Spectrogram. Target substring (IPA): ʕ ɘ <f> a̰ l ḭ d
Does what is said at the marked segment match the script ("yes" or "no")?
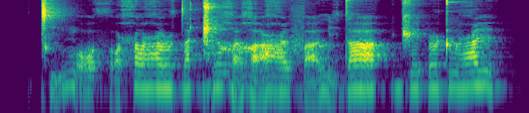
yes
